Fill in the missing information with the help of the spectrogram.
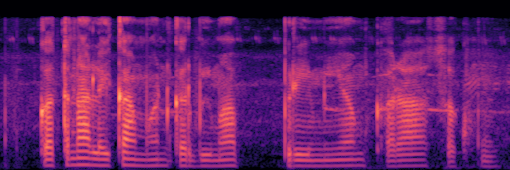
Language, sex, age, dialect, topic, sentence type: Chhattisgarhi, male, 18-24, Northern/Bhandar, banking, question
